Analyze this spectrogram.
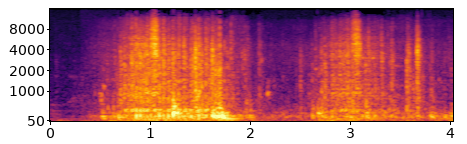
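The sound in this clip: A rented motorboat's engine is started. It gives a rough, roaring mechanical rumble in two loud, sustained surges with a short dip between them.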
